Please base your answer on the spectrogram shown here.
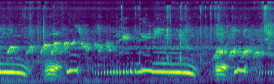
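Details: Prolific local ringed turtle dove, played to encourage caged doves to coo. A falling coo is followed by clipped notes and a rapid throbbing purr, then a long smooth coo that dips at the end. Soft bird chirps are heard beyond.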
